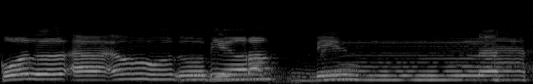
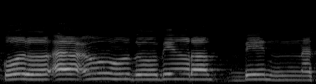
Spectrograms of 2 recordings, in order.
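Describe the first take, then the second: First: The n sound before nas is held long. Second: The n sound before nas is cut short. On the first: The speaker calls it right. "ketika ada mim nun berwarna" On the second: The speaker calls it wrong.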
